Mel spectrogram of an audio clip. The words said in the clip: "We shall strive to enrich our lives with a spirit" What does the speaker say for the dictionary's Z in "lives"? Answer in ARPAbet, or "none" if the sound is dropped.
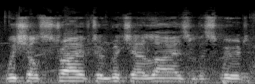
Z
